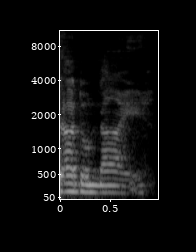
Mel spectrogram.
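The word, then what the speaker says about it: אדני: say Adonai. Ishmael Kol Adonai. With Patach, not with Kamatz.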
